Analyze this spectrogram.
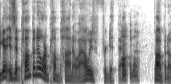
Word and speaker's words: Pompano: Beach do you get is it Pompano or Pompano I always forget that Pompano okay I said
